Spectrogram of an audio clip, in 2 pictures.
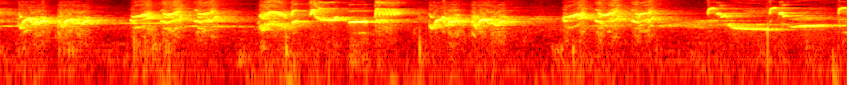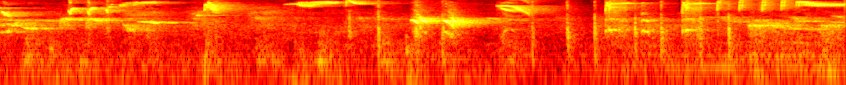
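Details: Chestnut-capped thrush singing energetically for a songbird tutor recording: rapid twittering phrases and sweet whistles with very high squeaky notes near the end, delivered almost without pause.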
